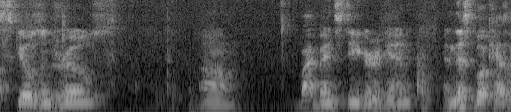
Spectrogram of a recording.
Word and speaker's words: Stoeger: here is by Ben Steiger and I know you see his name when you say it's not pronounced Steiger but trust me it is this is another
